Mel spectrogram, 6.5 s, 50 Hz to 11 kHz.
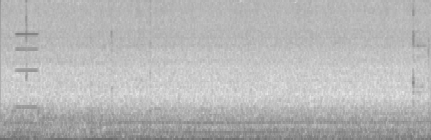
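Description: Inside the cabin of a Land Rover Discovery 3 driving on beach sand: a steady low rumble of engine and tyres with a steady hum. A short high beep sounds about a third of a second in.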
